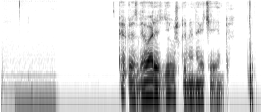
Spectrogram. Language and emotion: Russian, neutral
